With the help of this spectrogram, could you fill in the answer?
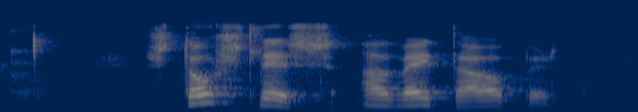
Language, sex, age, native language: Icelandic, female, 50-59, Icelandic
